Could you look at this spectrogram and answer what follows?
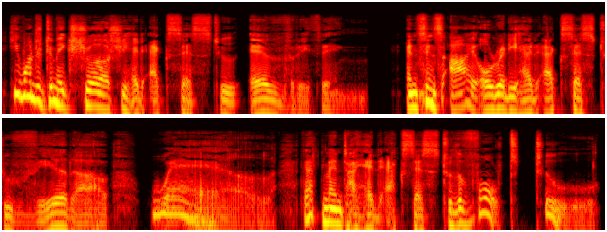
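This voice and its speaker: An actor voicing a scheming, bitter, sardonic crook in a video game, with a sly, theatrical delivery. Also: male voice, lowish voice, wildly swooping pitch, takes it slowly, creaky, husky, no echo, clean studio sound, full character voice. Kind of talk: video game character dialogue.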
